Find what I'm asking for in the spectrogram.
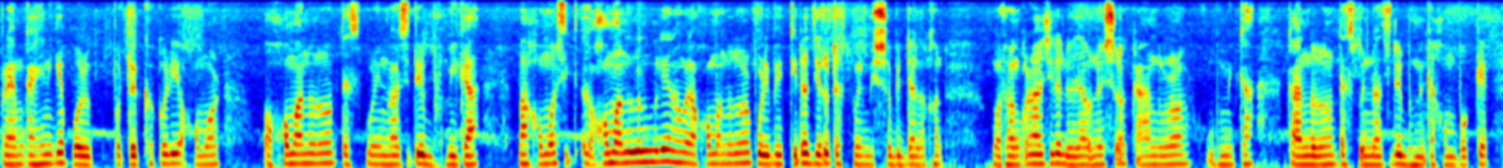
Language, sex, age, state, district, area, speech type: Assamese, male, 18-30, Assam, Majuli, urban, spontaneous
